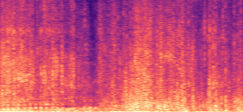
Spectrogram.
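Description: A burst of fire whooshes loudly.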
